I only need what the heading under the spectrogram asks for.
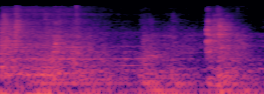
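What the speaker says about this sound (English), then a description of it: "Doors closing." Lift doors in a Southampton building sliding shut, a soft mechanical whoosh and rumble with a couple of low thuds, fairly quiet and heard without speech.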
